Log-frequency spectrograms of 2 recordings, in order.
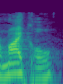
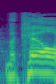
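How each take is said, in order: First: Michael said as MY-kul; English-name pronunciation. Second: Michal said as muh-KELL; alternative pronunciation. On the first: Preacher offers the other reading, Michael as MY-kul. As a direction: say Michael with stress on MY. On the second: Preacher offers a reading of the name, Michal as muh-KELL. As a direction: say Michal with stress on a second syllable, KELL. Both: Shown as a demonstration. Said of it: "I assume that's how you pronounce her name".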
